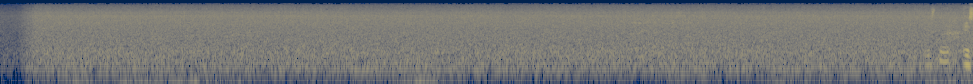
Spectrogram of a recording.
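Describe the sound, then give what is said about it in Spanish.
The Pance river flows in a steady, even rush that sounds like white noise, holding a constant level throughout before a few soft knocks near the end. “Este sonido que parece un ruido blanco que está de fondo es lo que queda del río Pance.”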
